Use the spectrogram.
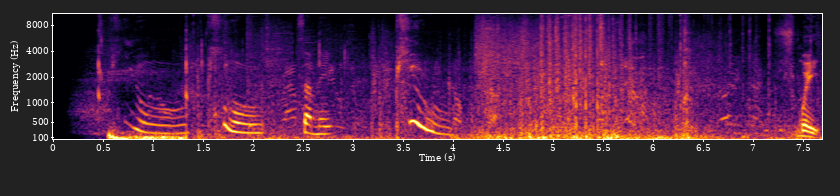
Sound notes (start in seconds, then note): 0.5 Gary imitates laser firing; 3.6 imitates laser firing; 4.0 gunshots booming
